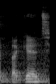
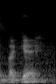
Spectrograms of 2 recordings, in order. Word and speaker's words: baguette: You can say baguette, you say baguette. Both are acceptable.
